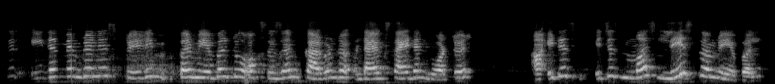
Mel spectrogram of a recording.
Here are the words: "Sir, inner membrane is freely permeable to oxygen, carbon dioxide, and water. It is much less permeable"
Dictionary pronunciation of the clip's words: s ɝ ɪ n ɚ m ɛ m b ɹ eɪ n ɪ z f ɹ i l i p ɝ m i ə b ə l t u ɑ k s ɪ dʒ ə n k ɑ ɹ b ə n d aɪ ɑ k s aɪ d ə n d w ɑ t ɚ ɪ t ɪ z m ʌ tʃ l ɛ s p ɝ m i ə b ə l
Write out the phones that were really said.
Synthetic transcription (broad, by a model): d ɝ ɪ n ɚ m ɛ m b ɹ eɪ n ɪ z p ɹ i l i p ɝ m i ə b ə l t u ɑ k s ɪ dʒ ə n k ɑ ɹ b ə n d aɪ ɑ k s aɪ d ə n d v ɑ t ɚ ɪ t ɪ z m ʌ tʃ l ɛ s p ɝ m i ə b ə l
